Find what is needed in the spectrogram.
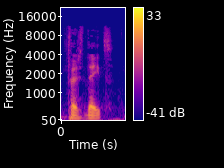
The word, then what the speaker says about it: First Dates: A ver, eh, anoche salí, anoche sábado por la noche emitieron el programa de First Dates, lo he dicho bien.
